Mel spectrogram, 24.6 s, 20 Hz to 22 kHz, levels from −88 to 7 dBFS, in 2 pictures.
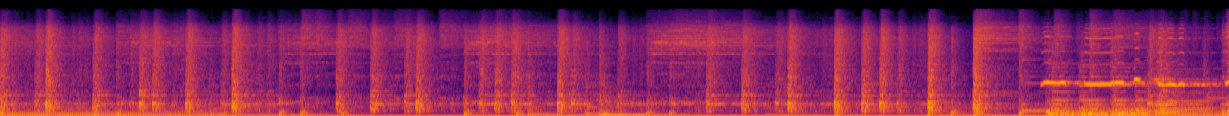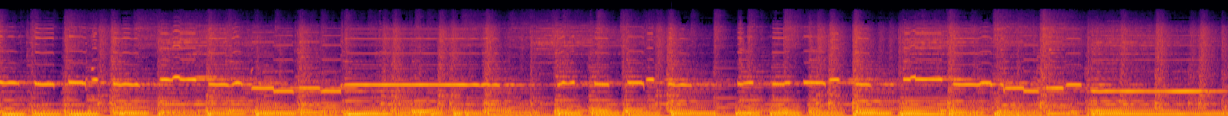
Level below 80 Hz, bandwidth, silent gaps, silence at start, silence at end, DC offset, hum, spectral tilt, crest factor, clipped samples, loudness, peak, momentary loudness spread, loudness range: -28 dBFS; 15 kHz; none; 0 s; 0 s; 10%; none; -5 dB/octave; 16 dB; under 0.1%; -16 LUFS; 0 dBFS; 11 LU; 9 LU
